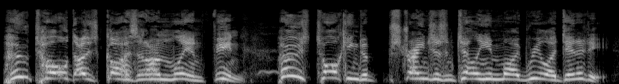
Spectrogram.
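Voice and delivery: hammed-up outrage at being found out; mock outraged demand. Retold outraged outburst to friends.

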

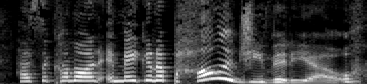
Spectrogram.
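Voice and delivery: high, loud incredulity; indignant disbelief. Real, not acted. Defending the nurse forced to apologize, indignant disbelief.

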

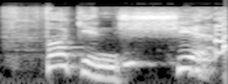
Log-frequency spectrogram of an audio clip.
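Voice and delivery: high, drawn-out disbelieving curse; mock exasperation. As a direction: drag out the swearing in mock dismay. Acted reaction of an alarmed driver.

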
